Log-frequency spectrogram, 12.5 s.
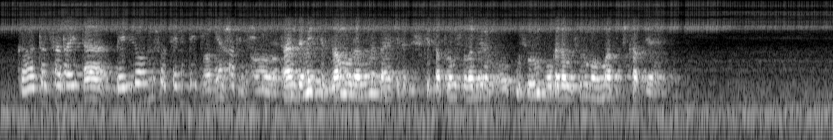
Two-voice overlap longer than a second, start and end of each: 3.0-4.4

